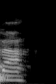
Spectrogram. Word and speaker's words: hermana: yeah, The H is silent. – Hermana, Hermana, Hermana.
